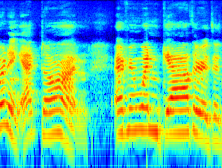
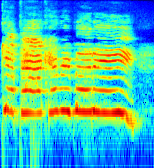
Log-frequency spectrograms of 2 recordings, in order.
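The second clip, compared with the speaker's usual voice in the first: high, loud shouted warning; urgent shout; 7 dB louder than usual. Retold or imitated. Faithful John shouting the crowd back from the princess. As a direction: yell to clear everyone away. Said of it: "faithful John is like".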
